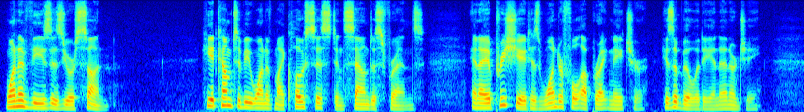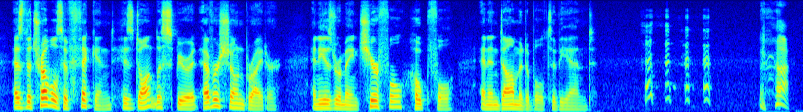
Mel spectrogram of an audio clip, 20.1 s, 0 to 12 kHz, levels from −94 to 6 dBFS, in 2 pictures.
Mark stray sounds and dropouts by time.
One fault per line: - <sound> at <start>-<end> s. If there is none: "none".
- laugh at 18.1-19.0 s
- laugh at 19.5-19.9 s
